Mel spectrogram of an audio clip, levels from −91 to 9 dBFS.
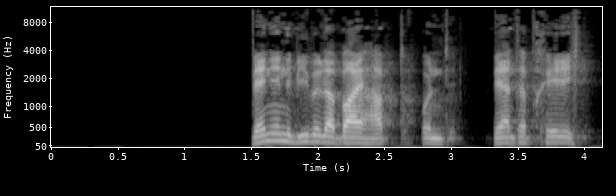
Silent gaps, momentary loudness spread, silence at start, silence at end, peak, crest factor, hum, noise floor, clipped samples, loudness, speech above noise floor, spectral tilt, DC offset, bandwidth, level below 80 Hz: none; 13 LU; 1.5 s; 0.1 s; 0 dBFS; 22 dB; none; -85 dBFS; under 0.1%; -21 LUFS; 63 dB; -4.5 dB/octave; under 0.1%; 11.5 kHz; -68 dBFS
